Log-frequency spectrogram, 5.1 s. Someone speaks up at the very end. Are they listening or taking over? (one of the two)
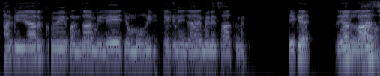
listening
